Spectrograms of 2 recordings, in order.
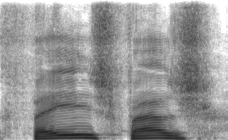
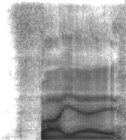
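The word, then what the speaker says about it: Fage: grams of fruit on the scales and the phage, how do you say it? In fact, I think it even says on here how you actually, there we go. Faye, apparently, that's how you say it.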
